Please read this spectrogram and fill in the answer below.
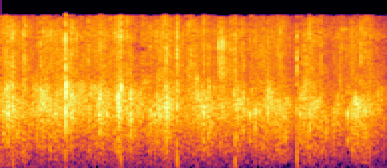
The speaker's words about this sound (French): On applaudit le septième une deuxième fois, allez.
